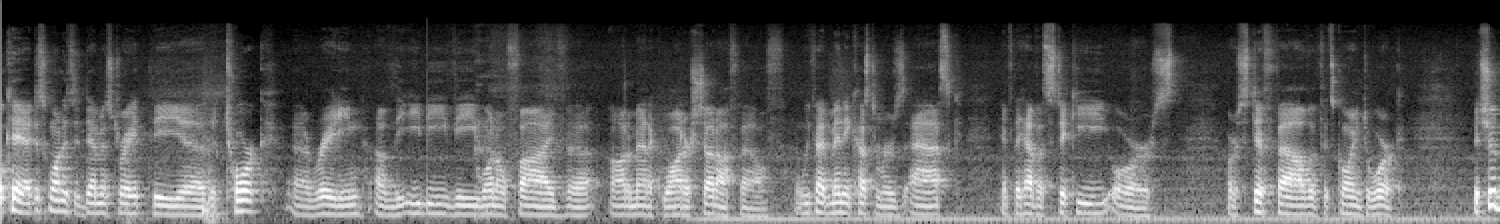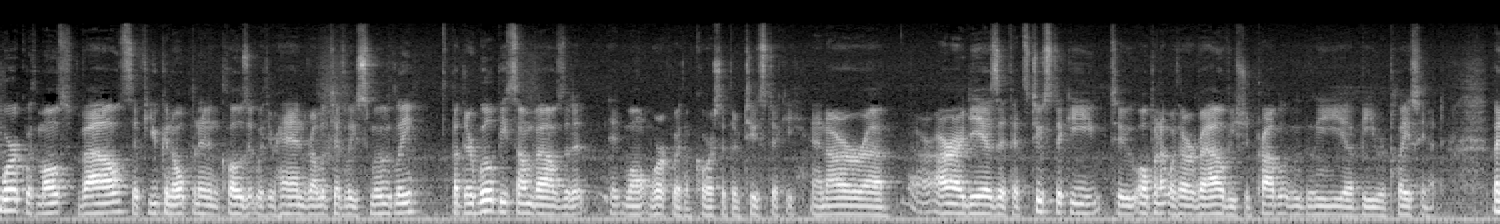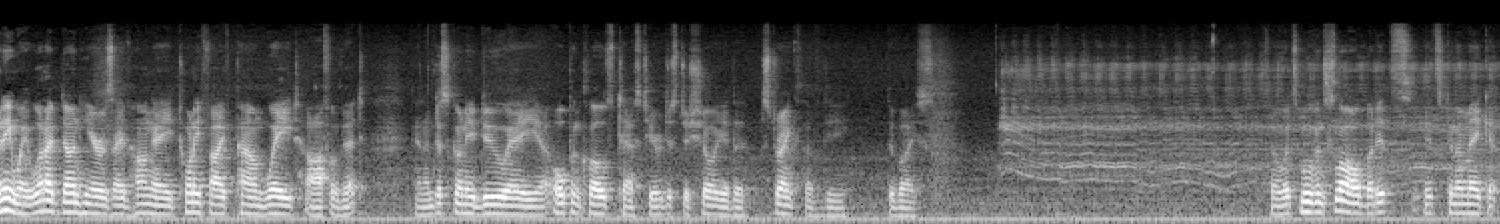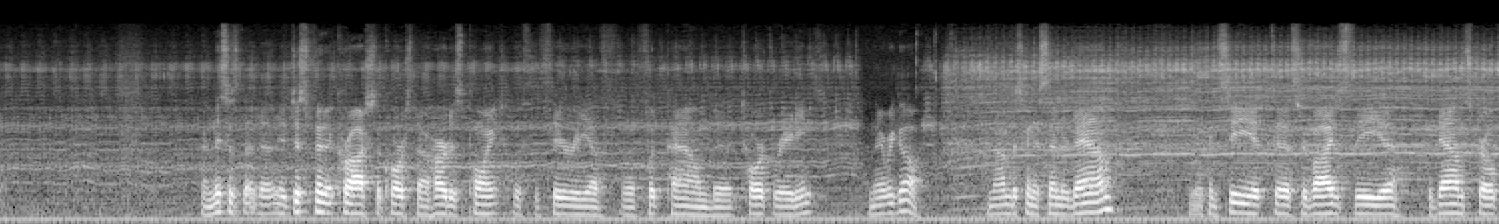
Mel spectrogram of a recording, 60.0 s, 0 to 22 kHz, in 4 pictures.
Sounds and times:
Speech: 0:00.0 - 0:14.1, 0:14.7 - 0:39.4, 0:42.6 - 0:45.1, 0:47.0 - 0:56.2, 0:56.8 - 0:59.9.

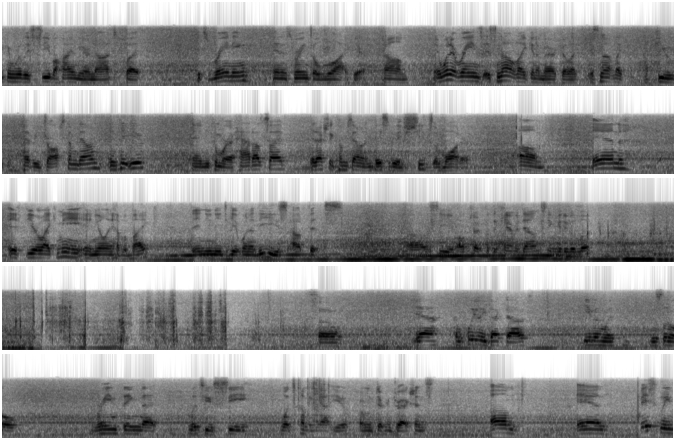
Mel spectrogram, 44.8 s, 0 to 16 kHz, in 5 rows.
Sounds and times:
Speech: 0:00.0 - 0:01.9, 0:02.6 - 0:10.9, 0:11.5 - 0:15.2, 0:15.8 - 0:16.2, 0:16.8 - 0:17.4, 0:18.0 - 0:22.5, 0:23.3 - 0:25.8, 0:31.0 - 0:31.5, 0:32.4 - 0:34.0, 0:34.6 - 0:36.1, 0:37.0 - 0:41.6, 0:42.4 - 0:42.8, 0:43.5 - 0:44.7
Rain on surface: 0:00.0 - 0:28.6, 0:30.2 - 0:41.9.

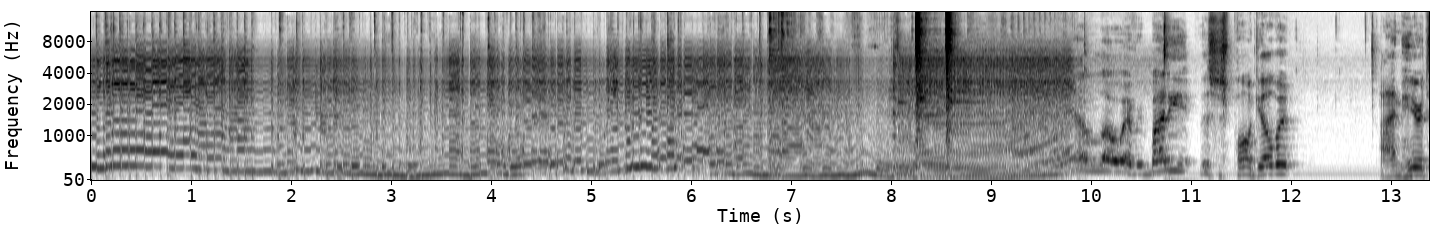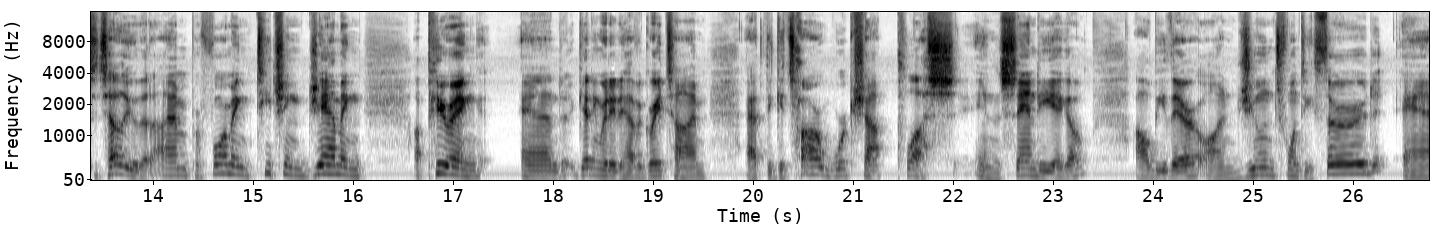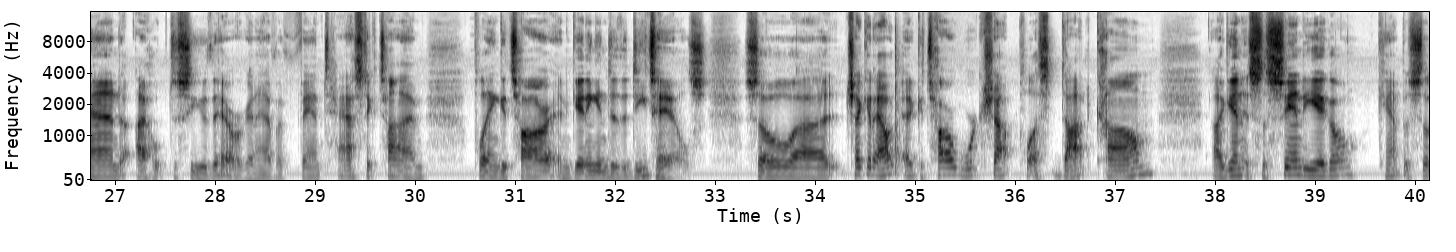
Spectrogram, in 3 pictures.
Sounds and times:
Speech: 0:09.8 - 0:12.1, 0:12.8 - 0:37.4, 0:38.0 - 0:40.1.

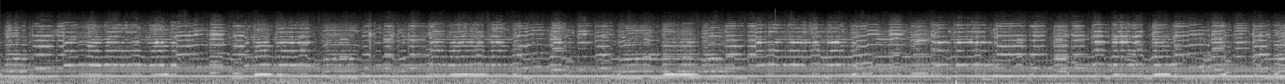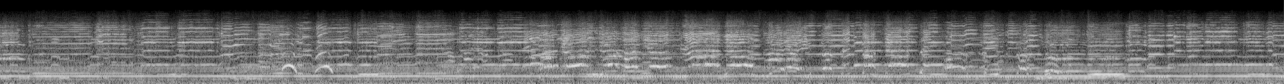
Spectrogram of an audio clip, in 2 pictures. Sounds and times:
Bagpipes: 0:00.0 - 0:25.6
Wind instrument, woodwind instrument: 0:00.0 - 0:25.6.

